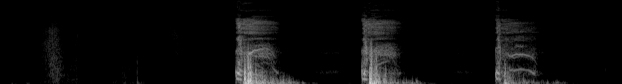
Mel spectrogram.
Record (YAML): three_cough_length: 6.2 s
three_cough_amplitude: 24678
three_cough_signal_mean_std_ratio: 0.25
survey_phase: beta (2021-08-13 to 2022-03-07)
age: 45-64
gender: Female
wearing_mask: 'No'
symptom_cough_any: true
symptom_runny_or_blocked_nose: true
symptom_fatigue: true
symptom_change_to_sense_of_smell_or_taste: true
smoker_status: Ex-smoker
respiratory_condition_asthma: false
respiratory_condition_other: false
recruitment_source: Test and Trace
submission_delay: 2 days
covid_test_result: Positive
covid_test_method: RT-qPCR
covid_ct_value: 19.2
covid_ct_gene: ORF1ab gene
covid_ct_mean: 20.2
covid_viral_load: 240000 copies/ml
covid_viral_load_category: Low viral load (10K-1M copies/ml)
